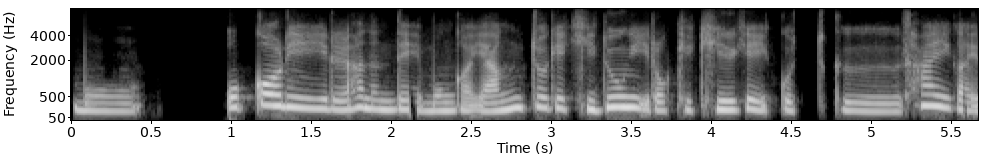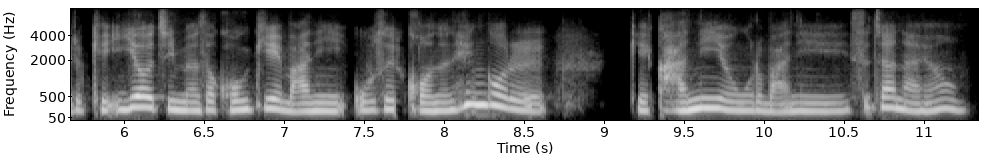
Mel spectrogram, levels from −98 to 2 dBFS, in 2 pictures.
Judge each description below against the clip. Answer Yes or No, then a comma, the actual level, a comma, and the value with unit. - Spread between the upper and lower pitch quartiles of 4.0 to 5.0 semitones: Yes, average, 4.5 semitones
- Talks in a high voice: Yes, high, 195 Hz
